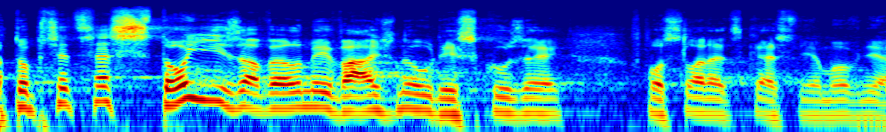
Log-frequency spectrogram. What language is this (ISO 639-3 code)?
ces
